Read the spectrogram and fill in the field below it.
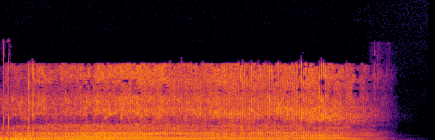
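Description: A loud truck engine revs hard for about four seconds, its deep rumble climbing in pitch before settling into a steady roar and cutting off abruptly. No voices.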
